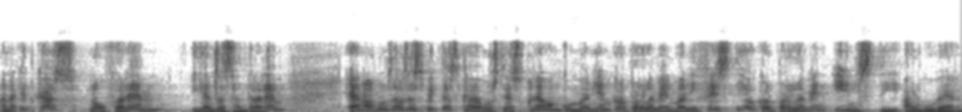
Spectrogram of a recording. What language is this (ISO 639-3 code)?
cat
